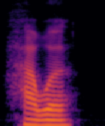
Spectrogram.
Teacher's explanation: it's a very short schwa where the lips are relaxed so or were those two words together sound like this hower · notice how level the pitch of my voice is. It's not going up or down. It's very level.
